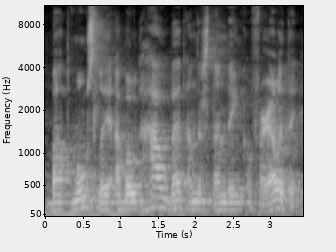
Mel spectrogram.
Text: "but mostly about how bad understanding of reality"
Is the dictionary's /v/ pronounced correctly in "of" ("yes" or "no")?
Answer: no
